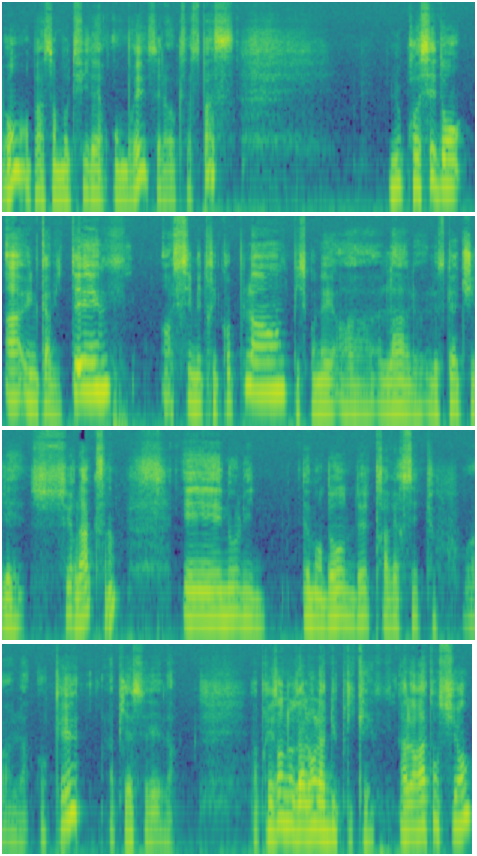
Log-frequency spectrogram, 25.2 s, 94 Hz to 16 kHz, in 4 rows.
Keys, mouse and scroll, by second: 2.4 2, 3.5-4.1 scroll up 1, 4.1 right click, 6.4 click, 8.8 click, 11.8 click, 14.2-15.7 drag, 16.4 click, 17.8 click, 19.3 click, 19.9-21.3 typing, 20.8-21.8 scroll up 1, 21.8 middle click, 22.6-23.4 typing, 22.9 middle drag.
